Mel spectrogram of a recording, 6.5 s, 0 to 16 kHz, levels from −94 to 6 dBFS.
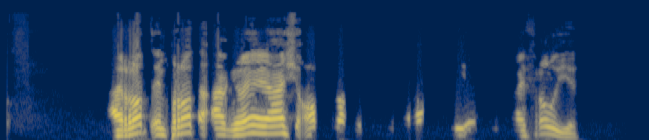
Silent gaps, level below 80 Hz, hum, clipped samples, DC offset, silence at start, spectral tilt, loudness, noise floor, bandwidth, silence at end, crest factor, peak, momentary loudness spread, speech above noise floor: none; -52 dBFS; none; under 0.1%; under 0.1%; 1.1 s; -7 dB/octave; -14 LUFS; -89 dBFS; 10.5 kHz; 0.75 s; 16 dB; 0 dBFS; 17 LU; 76 dB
